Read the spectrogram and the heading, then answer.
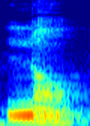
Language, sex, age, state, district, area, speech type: Hindi, male, 60+, Madhya Pradesh, Gwalior, rural, read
